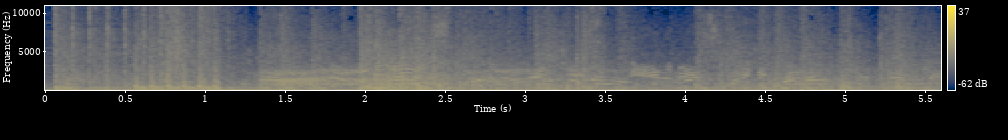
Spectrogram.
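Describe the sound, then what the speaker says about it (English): Several Bren light machine guns from Company of Heroes 2 rattle in dense sustained bursts over constant battle din, loud and continuous, with a voice talking over the gunfire throughout. "There are 3 Brens firing there."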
